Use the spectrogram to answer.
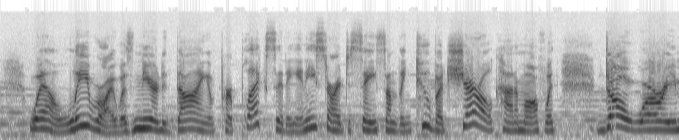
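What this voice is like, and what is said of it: Usual voice. Nothing is said of it.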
